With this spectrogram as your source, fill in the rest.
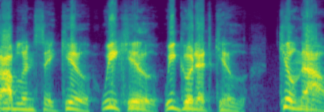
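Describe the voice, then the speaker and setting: A man does a raspy, put-on character voice at a fairly slow pace. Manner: simple-minded, aggressive, clipped broken speech.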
